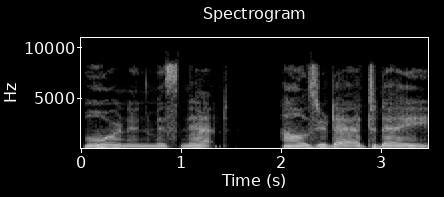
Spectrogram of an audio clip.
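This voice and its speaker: A woman puts on a raspy character voice, pitched fairly low and delivered at a very slow pace. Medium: read story. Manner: warm, friendly.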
